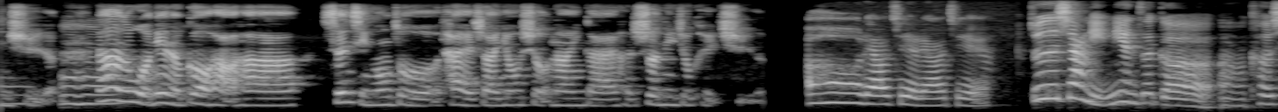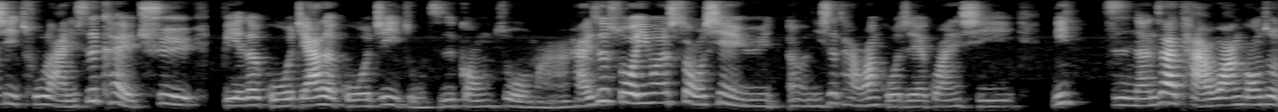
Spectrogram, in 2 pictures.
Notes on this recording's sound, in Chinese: 本集音質較差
